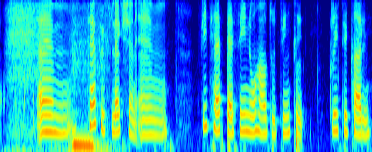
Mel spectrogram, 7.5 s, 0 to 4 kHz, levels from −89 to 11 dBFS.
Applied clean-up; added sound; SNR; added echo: none; Breathing; 0 dB; none.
